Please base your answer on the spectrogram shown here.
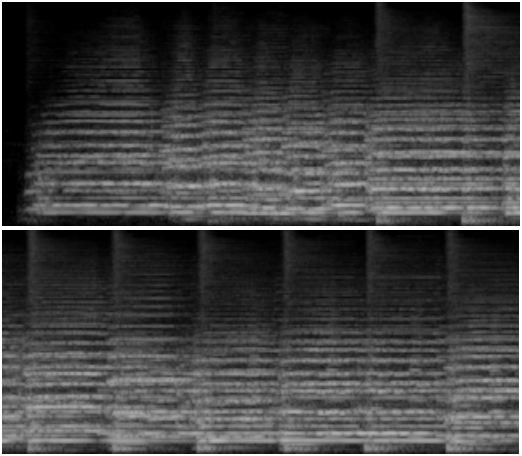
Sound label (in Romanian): Fanfara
